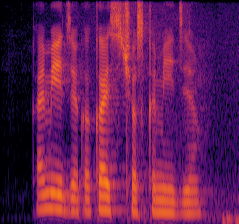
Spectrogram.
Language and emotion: Russian, neutral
